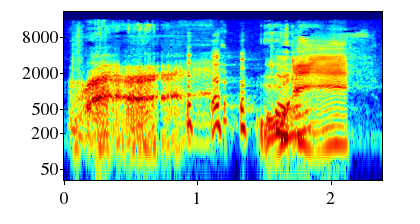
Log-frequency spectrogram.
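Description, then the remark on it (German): A loud human voice imitates a pig, letting out a run of gravelly, guttural grunts and snorts that rise and fall over a couple of seconds before stopping abruptly. “Diese Schweinegrunzen.”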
